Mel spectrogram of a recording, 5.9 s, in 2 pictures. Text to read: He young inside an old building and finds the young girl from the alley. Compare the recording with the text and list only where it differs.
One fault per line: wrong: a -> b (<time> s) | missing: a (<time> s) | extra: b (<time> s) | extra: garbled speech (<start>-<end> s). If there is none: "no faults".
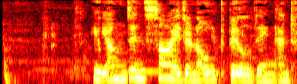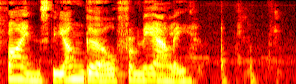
no faults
